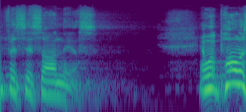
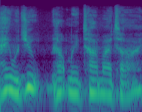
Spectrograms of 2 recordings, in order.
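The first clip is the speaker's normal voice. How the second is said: hushed, much softer, almost whispered. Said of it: "almost like he wanted to whisper to me".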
